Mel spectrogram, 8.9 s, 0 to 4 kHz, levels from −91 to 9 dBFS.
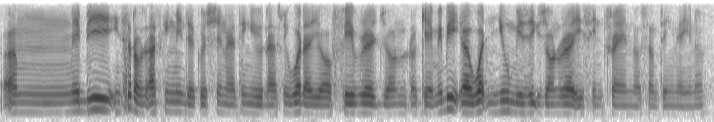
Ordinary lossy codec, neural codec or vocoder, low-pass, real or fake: none; none; 3.6 kHz; real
